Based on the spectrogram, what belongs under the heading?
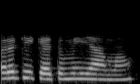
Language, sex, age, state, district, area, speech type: Marathi, female, 18-30, Maharashtra, Ratnagiri, rural, conversation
